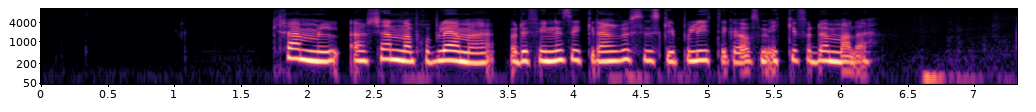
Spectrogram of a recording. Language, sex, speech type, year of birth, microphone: Norwegian, female, read, 1988, Shure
